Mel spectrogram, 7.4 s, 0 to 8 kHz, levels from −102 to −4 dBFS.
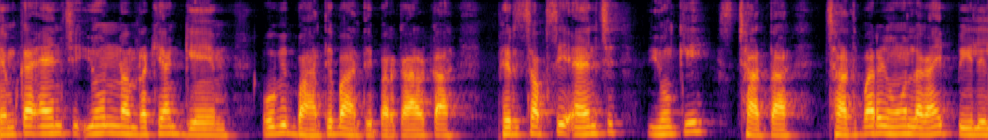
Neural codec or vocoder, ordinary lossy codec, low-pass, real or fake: codec, 16 kHz, 16 kbps, FreqCodec, larger model; none; none; fake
